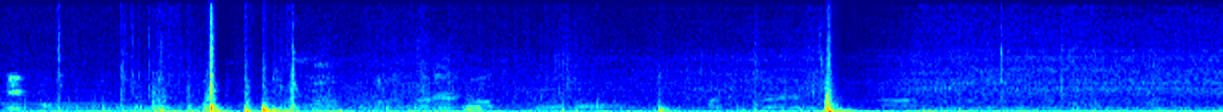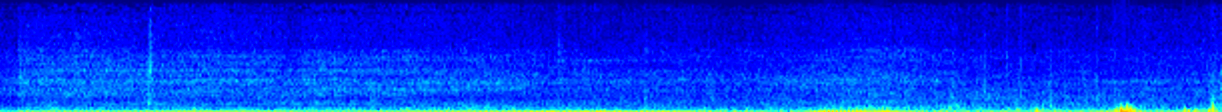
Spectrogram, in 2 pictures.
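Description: Handling noise on a body camera: clicks and knocks as a car door is opened and a person gets out, with one sharp knock about four seconds in. A steady low rumble starts about six seconds in and fades near the end.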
